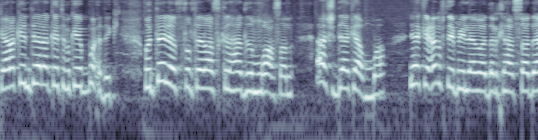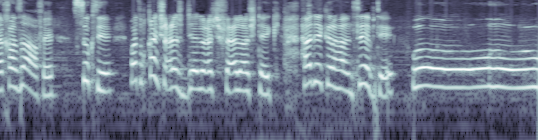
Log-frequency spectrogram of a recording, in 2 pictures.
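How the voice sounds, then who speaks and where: A man playing a defiant grown son who firmly lectures his nagging mother in a comedy sketch. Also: very high voice. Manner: firm, lecturing, defensive.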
